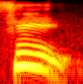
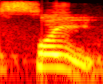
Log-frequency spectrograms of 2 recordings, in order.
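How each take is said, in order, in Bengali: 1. s ধ্বনিটি হালকা ও সাধারণ। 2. s ধ্বনিটি ভারী ও মোটা। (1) "যদি বলি সি, তাহলে এটা কিসের উচ্চারণ? ... সিন" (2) "আর যদি বলি সই ... সদের উচ্চারণ"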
